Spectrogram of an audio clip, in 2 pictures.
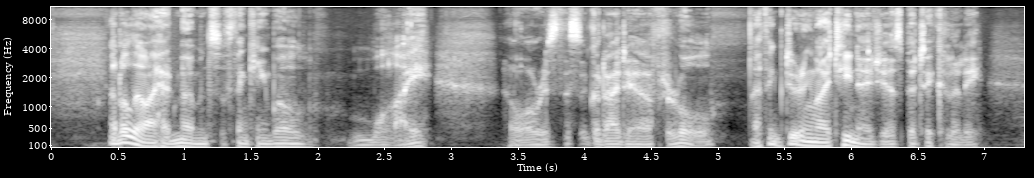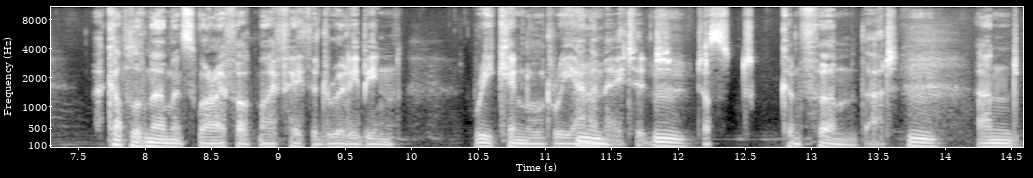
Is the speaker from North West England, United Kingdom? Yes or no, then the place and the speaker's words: no; Wales, United Kingdom; Growing up in Wales meant, in those days, in the 50s, growing up in a very distinctive nonconformist Protestant environment.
